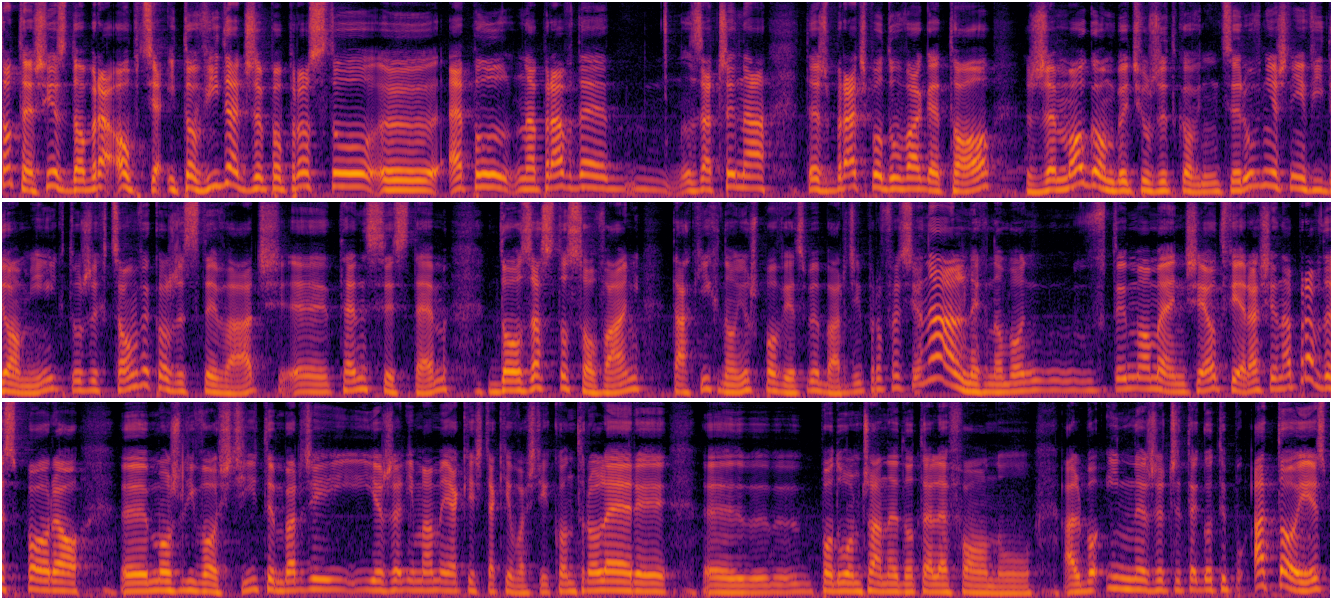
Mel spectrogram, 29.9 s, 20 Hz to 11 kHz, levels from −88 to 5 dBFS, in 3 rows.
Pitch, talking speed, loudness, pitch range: 155 Hz, 140 wpm, -24 LUFS, 135-175 Hz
